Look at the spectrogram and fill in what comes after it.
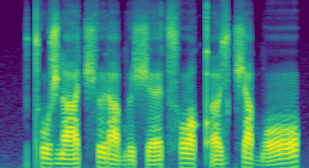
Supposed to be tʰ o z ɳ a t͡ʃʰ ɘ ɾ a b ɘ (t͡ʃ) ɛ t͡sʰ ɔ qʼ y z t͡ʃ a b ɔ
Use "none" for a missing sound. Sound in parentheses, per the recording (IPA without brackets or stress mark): ʃ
